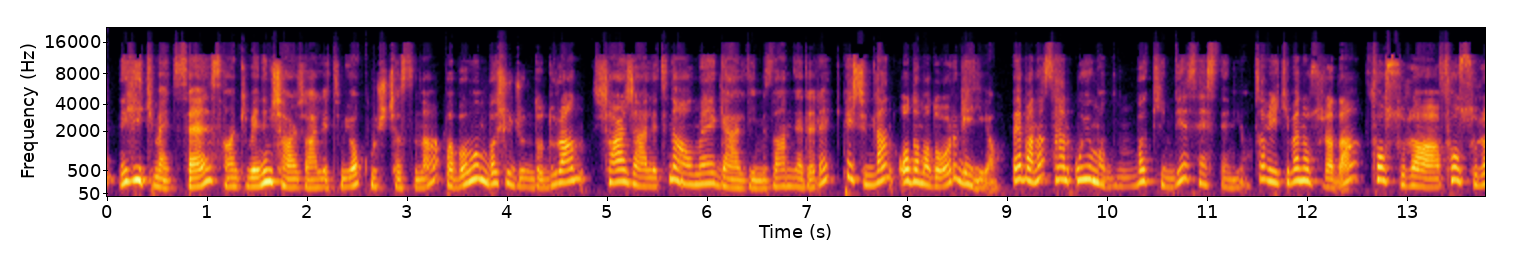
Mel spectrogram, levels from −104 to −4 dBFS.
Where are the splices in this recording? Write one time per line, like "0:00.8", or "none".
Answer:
none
